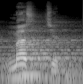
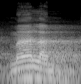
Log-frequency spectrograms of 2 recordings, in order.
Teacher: Ada getaran di hidung kita. Inilah gunnah ataupun dengungan yang tidak mungkin dihilangkan dari huruf nun ataupun mim.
